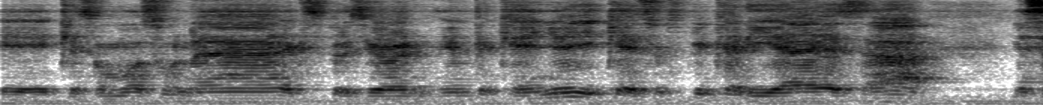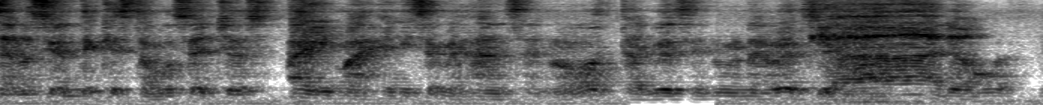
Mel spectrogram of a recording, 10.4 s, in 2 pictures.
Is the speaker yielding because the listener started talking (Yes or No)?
Yes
